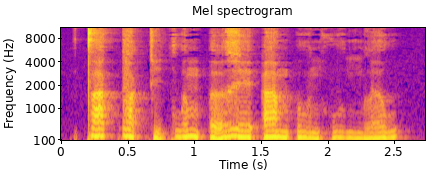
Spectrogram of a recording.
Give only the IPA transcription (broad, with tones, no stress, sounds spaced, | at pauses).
t̪ a˦˥ k̚ v a˨˩ k̚ ʔ ḭ˧˨ k w ə˧ m ʔ ə̰ː˧˥ ɣ e˨˦ ʔ a˧ m ʔ u˧˩ n h w ṳ˨˩ ŋ l ə˨˦ w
